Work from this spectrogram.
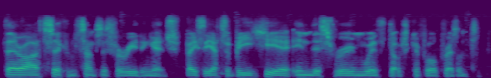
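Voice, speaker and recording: A man narrating a tabletop horror game as game master, deliberate and pausing for suspense. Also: low-pitched, level tone, darkish tone.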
